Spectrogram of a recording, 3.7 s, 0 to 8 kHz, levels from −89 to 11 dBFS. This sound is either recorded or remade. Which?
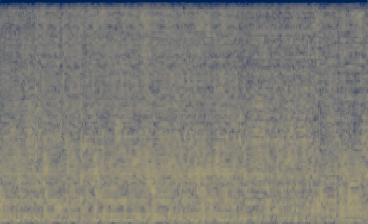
remade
